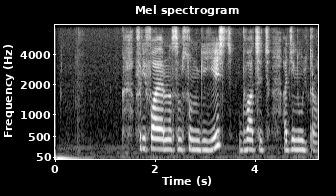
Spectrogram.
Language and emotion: Russian, neutral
